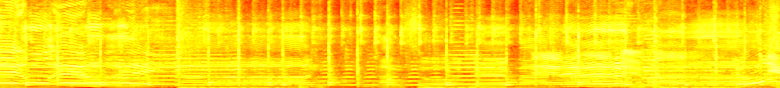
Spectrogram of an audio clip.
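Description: Live Javanese Campursari band music played loud through a PA: a bending lead melody over many quick hand-drum strokes, with a deep low note returning about every two seconds.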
